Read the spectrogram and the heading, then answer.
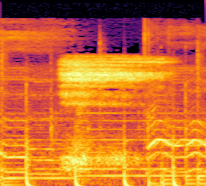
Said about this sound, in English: All right, join me with uh, breathing in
